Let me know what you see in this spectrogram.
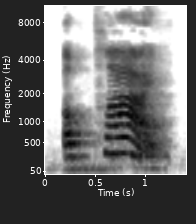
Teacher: for this word your stress is on the second syllable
